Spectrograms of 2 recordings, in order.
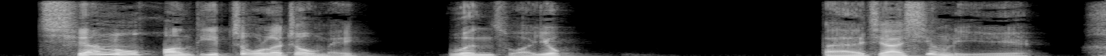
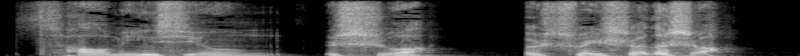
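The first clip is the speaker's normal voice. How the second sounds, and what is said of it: Quiet, hushed reply. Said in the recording (Chinese): “小声答道”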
